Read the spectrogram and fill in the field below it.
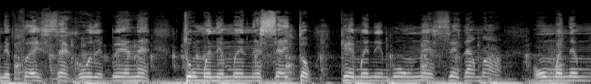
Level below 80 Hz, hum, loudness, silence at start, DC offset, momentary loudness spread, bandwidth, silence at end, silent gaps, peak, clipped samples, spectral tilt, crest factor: -22 dBFS; none; -17 LUFS; 0 s; under 0.1%; 8 LU; 13.5 kHz; 0 s; none; 0 dBFS; under 0.1%; -4 dB/octave; 16 dB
